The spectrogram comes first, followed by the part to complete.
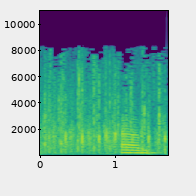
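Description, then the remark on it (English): A crowd applauds steadily for four roundtable participants, dense clapping at moderate volume, with a brief sustained vocal cheer rising over it near the end. “Just one more round of applause for all four of our roundtable participants.”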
